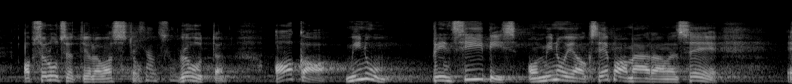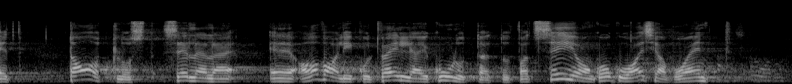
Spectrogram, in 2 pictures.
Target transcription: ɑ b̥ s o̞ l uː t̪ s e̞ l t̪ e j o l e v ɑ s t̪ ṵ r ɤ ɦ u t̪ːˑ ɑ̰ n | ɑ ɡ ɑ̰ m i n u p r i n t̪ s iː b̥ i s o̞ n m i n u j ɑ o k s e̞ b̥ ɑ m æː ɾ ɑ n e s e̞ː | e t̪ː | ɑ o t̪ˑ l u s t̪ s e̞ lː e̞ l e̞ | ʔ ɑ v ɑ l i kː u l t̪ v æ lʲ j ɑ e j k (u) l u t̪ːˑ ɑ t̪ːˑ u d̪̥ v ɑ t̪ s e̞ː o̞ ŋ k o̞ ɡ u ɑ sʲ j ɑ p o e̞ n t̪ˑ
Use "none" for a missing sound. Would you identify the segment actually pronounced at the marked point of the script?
uː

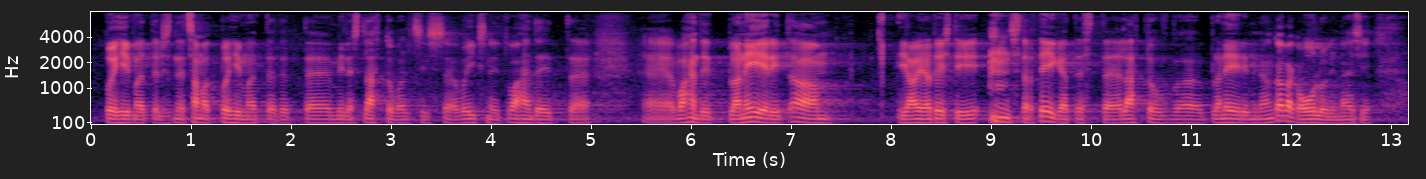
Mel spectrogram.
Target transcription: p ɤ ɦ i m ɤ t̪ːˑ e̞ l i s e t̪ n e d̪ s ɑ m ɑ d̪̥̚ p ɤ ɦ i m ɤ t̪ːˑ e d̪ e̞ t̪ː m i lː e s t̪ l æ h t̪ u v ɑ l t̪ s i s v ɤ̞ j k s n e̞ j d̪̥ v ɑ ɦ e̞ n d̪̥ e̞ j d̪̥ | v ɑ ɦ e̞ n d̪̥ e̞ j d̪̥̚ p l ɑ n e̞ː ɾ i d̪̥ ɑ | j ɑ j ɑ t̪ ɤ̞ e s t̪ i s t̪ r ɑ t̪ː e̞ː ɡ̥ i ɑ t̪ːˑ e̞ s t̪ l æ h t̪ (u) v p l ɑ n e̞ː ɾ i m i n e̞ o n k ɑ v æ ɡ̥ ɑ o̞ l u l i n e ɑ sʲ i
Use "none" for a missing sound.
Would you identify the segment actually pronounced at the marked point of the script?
u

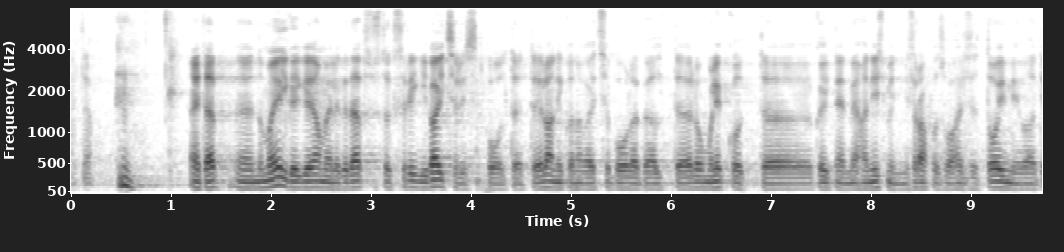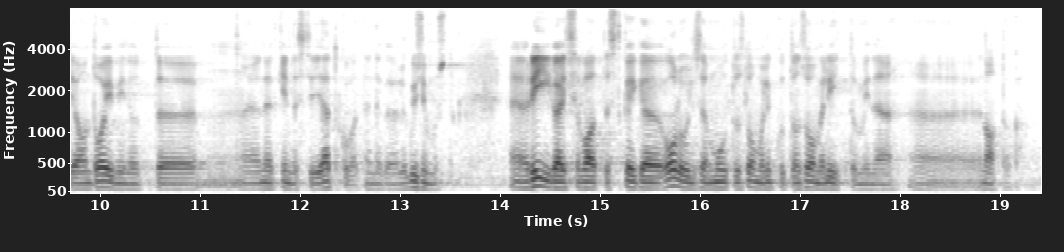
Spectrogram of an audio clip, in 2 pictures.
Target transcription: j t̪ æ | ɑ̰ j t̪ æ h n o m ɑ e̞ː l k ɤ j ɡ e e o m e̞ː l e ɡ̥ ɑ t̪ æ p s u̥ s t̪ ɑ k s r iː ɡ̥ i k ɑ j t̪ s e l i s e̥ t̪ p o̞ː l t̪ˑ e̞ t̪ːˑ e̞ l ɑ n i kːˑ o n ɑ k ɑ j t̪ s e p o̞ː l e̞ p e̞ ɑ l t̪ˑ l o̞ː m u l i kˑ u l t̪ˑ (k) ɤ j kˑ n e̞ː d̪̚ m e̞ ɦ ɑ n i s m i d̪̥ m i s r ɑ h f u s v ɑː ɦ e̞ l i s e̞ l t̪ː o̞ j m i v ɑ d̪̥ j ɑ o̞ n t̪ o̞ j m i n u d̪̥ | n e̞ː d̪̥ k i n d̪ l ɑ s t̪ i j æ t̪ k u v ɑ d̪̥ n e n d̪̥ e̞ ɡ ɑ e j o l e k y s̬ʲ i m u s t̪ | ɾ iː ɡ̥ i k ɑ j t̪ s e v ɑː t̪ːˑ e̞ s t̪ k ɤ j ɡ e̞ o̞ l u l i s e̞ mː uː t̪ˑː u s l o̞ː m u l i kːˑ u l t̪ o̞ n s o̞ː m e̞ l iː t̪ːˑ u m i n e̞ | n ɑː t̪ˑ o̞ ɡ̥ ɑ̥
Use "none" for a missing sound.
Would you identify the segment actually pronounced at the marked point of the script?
k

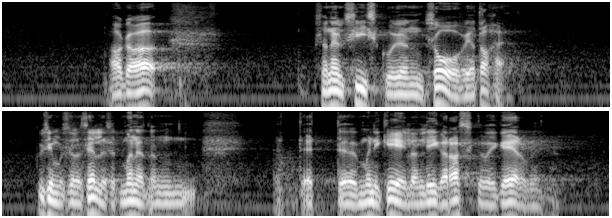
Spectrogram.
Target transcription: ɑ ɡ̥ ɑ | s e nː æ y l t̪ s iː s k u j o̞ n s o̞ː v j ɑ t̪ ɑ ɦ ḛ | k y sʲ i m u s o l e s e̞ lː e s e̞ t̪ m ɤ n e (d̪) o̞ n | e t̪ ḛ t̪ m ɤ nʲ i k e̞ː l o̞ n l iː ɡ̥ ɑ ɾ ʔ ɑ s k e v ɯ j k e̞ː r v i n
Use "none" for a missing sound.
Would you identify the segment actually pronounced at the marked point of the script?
d̪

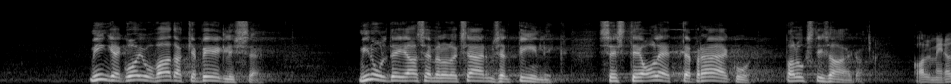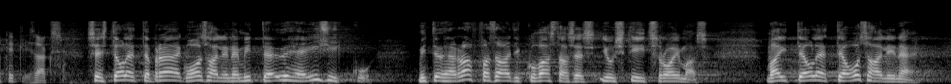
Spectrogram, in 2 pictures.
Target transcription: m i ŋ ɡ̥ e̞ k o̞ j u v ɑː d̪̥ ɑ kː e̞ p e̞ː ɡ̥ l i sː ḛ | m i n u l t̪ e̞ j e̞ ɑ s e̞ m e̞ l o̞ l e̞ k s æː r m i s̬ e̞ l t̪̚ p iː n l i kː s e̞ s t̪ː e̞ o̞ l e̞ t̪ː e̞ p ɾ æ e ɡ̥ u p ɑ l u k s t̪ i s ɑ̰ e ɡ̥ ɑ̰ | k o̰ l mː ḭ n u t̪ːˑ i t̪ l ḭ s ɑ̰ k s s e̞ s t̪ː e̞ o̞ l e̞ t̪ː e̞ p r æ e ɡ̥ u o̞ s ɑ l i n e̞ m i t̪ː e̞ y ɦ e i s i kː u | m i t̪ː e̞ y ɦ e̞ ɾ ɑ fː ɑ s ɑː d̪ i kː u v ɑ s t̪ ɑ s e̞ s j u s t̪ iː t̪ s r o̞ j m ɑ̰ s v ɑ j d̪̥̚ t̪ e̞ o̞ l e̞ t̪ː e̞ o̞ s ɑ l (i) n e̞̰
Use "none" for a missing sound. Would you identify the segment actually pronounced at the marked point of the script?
i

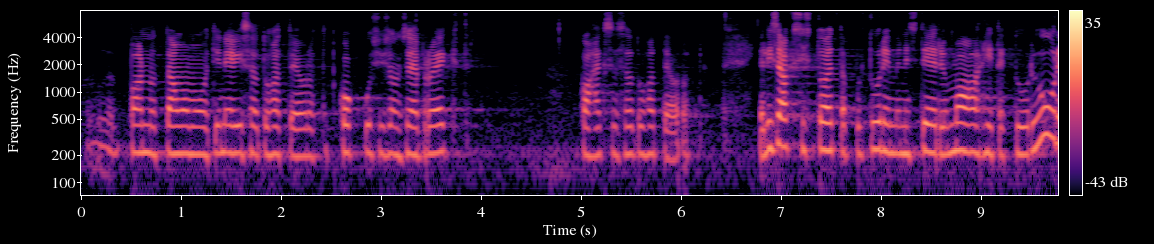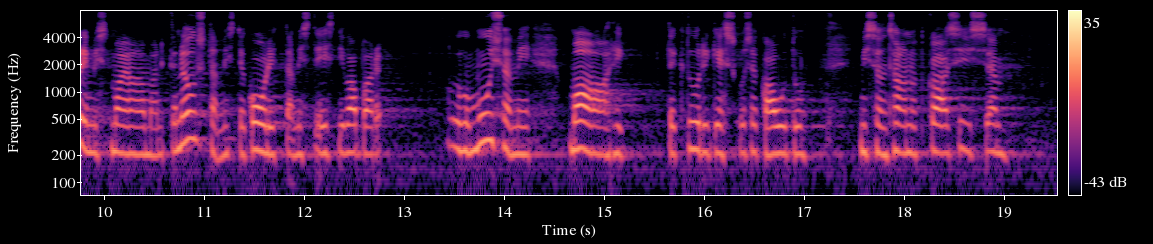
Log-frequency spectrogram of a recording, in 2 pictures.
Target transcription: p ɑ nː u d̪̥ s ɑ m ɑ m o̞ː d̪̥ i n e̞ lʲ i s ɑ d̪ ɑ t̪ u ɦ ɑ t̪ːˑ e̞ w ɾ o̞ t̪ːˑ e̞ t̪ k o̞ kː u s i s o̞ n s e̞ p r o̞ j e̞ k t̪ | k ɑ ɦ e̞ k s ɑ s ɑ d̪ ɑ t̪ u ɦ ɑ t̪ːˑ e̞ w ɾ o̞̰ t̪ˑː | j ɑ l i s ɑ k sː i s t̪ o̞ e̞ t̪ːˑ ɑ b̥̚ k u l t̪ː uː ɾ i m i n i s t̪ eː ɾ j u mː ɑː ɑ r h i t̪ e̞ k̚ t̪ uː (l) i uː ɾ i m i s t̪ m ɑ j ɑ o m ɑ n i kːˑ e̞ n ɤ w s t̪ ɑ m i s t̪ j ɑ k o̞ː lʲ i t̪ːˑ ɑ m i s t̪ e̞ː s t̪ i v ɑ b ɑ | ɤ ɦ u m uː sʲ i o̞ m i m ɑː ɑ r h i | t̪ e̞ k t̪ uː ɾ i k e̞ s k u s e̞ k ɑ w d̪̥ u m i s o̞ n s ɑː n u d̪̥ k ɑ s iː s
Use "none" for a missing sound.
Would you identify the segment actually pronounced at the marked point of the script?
ɾ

